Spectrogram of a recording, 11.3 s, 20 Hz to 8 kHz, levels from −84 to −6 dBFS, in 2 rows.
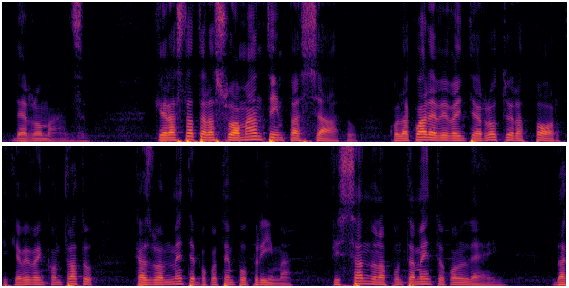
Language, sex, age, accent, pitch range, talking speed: Italian, male, 40-59, native, 110-145 Hz, 160 wpm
